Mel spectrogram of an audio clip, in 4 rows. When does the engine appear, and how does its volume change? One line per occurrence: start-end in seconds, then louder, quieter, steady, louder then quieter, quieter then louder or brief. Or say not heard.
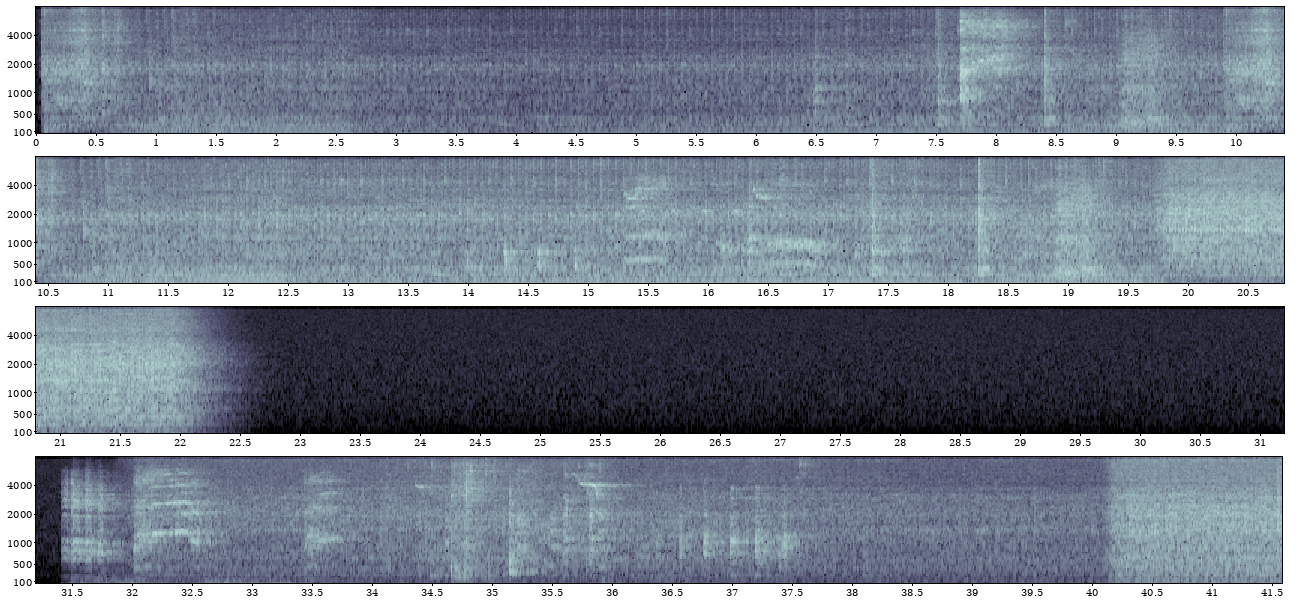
0.0-22.1 louder
31.9-41.5 louder.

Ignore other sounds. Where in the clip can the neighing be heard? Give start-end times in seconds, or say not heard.
7.7-8.7.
